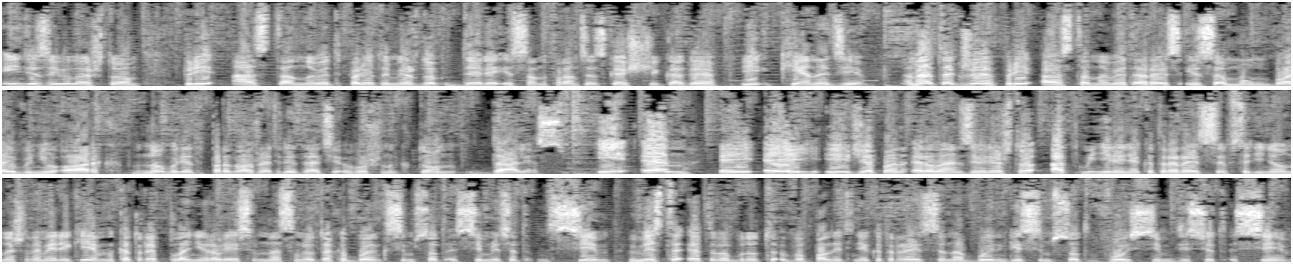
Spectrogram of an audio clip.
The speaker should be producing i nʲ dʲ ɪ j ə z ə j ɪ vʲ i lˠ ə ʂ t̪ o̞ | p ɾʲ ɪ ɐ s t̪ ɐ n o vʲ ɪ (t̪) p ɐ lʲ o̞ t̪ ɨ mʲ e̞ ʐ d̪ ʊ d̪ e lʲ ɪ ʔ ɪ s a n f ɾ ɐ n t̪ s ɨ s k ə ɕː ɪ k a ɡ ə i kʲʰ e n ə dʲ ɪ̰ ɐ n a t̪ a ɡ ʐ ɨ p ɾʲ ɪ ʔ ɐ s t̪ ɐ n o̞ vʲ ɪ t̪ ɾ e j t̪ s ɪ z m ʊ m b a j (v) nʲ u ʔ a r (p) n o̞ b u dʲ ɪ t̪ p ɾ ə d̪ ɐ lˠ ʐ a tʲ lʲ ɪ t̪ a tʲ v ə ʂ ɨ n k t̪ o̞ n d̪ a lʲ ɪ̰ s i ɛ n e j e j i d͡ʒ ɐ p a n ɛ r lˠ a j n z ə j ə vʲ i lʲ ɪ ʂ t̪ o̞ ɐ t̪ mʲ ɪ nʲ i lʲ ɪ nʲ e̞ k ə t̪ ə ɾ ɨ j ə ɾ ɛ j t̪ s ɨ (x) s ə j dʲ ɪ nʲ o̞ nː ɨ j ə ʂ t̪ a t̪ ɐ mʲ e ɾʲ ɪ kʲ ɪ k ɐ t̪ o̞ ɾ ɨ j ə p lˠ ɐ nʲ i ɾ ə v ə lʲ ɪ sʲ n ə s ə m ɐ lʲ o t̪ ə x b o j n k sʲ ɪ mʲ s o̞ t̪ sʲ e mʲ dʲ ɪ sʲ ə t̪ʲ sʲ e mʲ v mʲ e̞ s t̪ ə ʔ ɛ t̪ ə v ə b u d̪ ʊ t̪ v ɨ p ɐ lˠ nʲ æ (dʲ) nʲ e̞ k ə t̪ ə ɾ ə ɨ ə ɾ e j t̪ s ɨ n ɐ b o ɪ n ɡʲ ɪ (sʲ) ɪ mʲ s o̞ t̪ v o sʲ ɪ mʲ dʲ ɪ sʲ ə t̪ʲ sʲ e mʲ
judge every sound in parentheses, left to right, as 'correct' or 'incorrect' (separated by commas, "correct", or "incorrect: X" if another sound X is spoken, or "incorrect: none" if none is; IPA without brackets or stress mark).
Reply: correct, correct, incorrect: k, incorrect: f, incorrect: tʲ, correct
